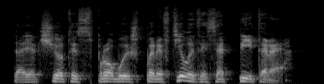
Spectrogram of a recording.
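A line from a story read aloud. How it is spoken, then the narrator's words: Growled. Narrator (Ukrainian): прогарчав Блек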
